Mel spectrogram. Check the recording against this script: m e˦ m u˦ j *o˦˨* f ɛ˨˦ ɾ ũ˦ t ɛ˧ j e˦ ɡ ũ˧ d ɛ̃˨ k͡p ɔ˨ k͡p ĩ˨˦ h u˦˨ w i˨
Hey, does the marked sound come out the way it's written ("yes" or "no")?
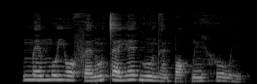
yes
